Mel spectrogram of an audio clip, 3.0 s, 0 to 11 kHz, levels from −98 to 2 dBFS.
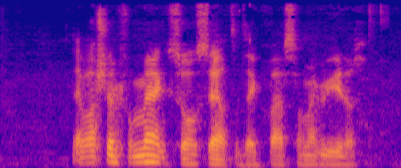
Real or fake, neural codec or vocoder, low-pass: fake; codec, 16 kHz in and 24 kHz out, 1.1 kbps, FireRedTTS-2 codec; 9.9 kHz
